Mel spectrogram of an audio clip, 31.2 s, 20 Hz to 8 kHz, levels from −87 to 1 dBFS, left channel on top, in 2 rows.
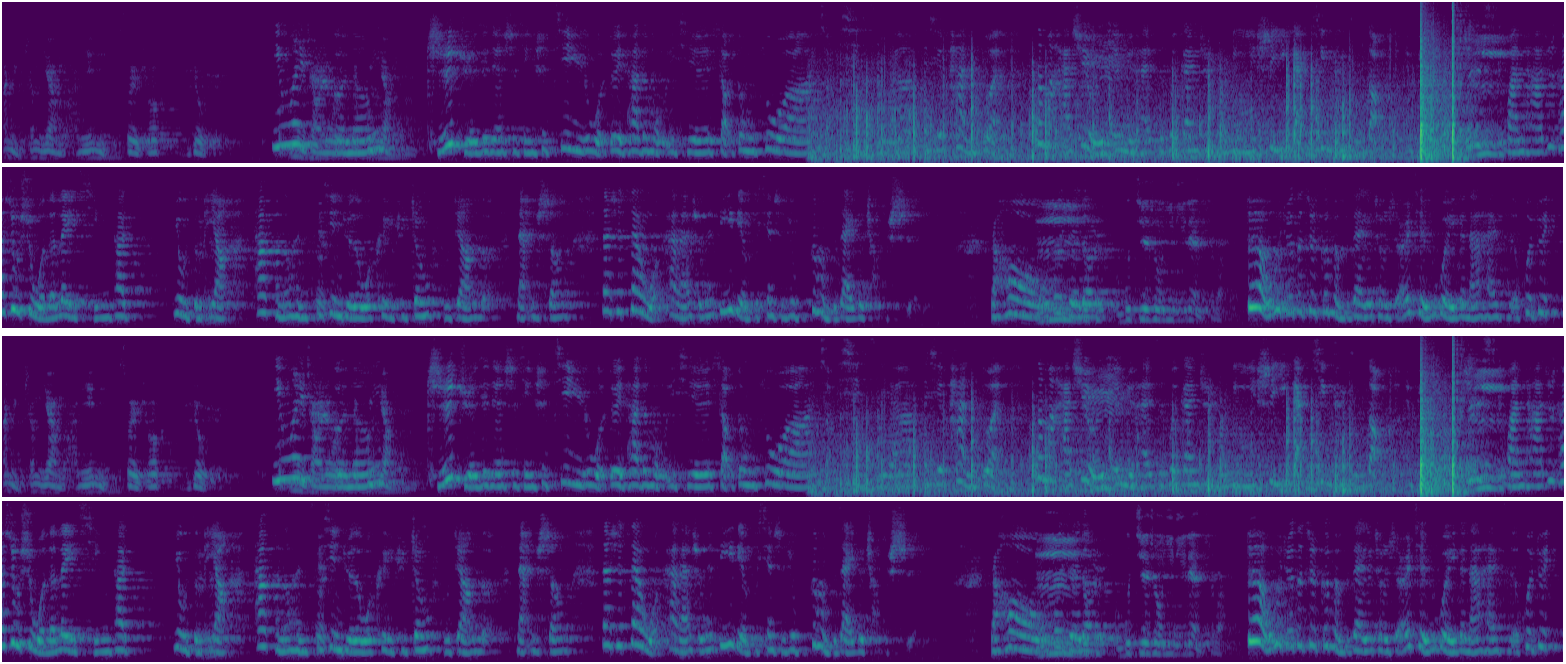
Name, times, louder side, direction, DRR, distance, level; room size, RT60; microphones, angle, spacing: voice 1, 0.0-1.6 1.9-2.1 2.9-4.1 10.8-11.4 14.7-15.2 17.5-17.8 18.7-18.9 22.3-22.5 25.9-27.9, right 2 dB, 30° right, 2 dB, 2.7 m, -55 dB
voice 2, 2.7-3.8 4.2-16.9 17.3-24.7 25.2-26.7 28.1-31.1, right 1 dB, 5° right, 0 dB, 1.4 m, -49 dB
sound 1, 8.0-14.5, left 2 dB, 20° left, 0.8 m, -42 dB
27.0 x 13.5 x 9.1 m, 1.0 s
head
